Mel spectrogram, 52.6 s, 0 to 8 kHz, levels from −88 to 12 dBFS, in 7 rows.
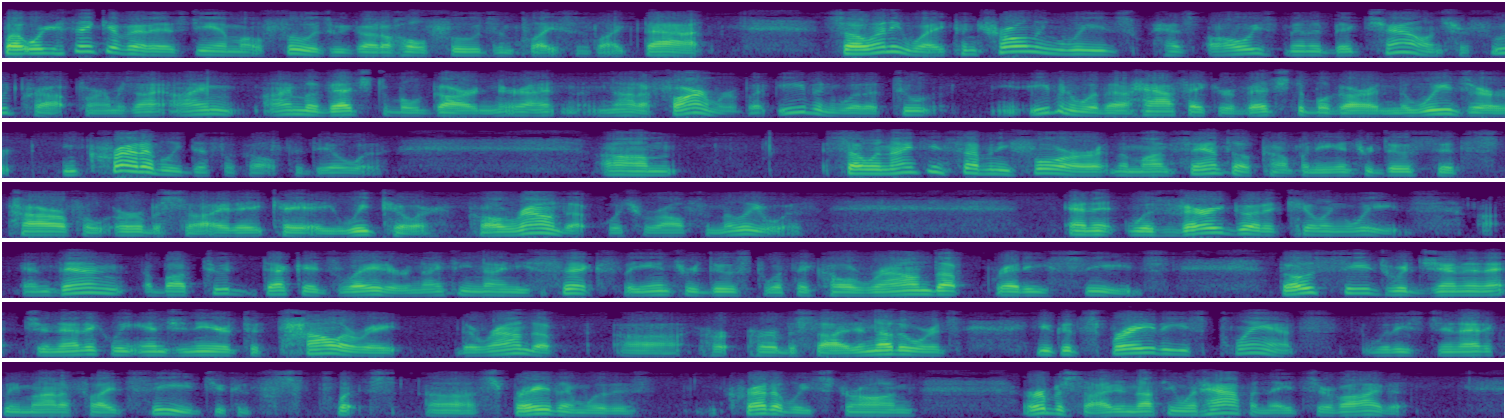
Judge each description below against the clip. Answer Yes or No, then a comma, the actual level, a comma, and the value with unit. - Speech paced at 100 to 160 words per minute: No, average, 170 wpm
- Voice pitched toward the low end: Yes, low, 130 Hz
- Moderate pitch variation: No, wide, 6.6 semitones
